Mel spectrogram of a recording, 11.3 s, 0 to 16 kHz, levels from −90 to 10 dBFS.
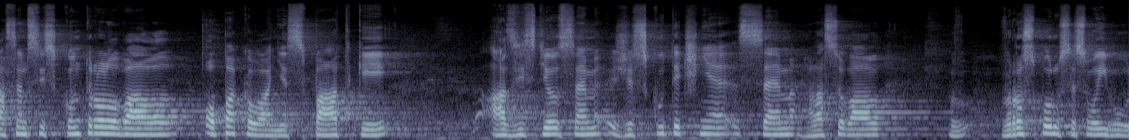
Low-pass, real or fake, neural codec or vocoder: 14.4 kHz; real; none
